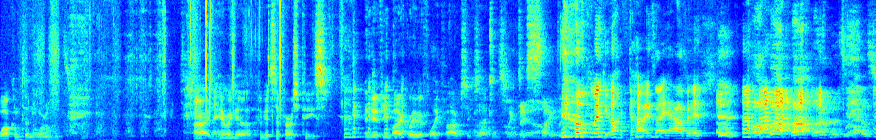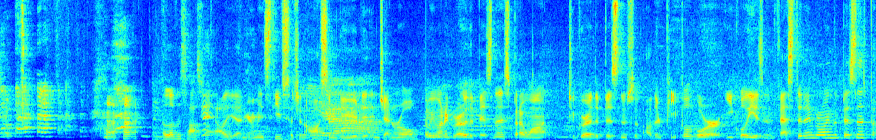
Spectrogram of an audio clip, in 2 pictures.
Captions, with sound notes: - Welcome to New Orleans. Alright, now here we go. Who gets the first piece? (laughter) - If you microwave it for like five or six seconds... - (laughs) Oh my god, guys I have it. - (laughs) That's awesome. (laughter) - I love this hospitality down here. I mean, Steve's such an awesome job in general. We want to grow the business, but I want to grow the business with other people who are equally as invested in growing the business,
